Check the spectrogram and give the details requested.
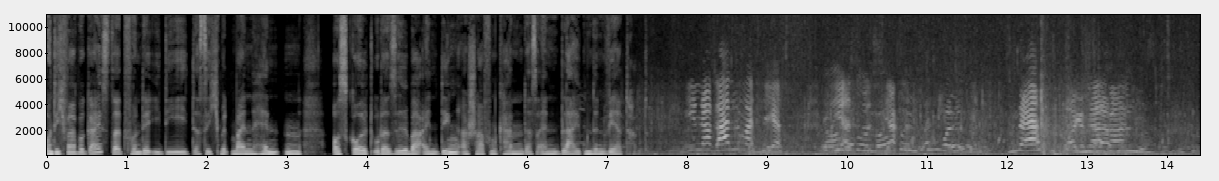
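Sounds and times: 
speech: 0:00.0 - 0:08.5
children chattering and calling: 0:06.5 - 0:14.4
person wading knee-deep through shallow warm lagoon water over soft sand: 0:07.0 - 0:14.4.

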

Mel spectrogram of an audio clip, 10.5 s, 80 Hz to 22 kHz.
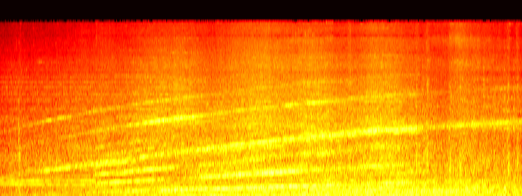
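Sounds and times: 
rumble of train wheels and carriages: 0:00.0 - 0:02.2, 0:03.2 - 0:10.4.

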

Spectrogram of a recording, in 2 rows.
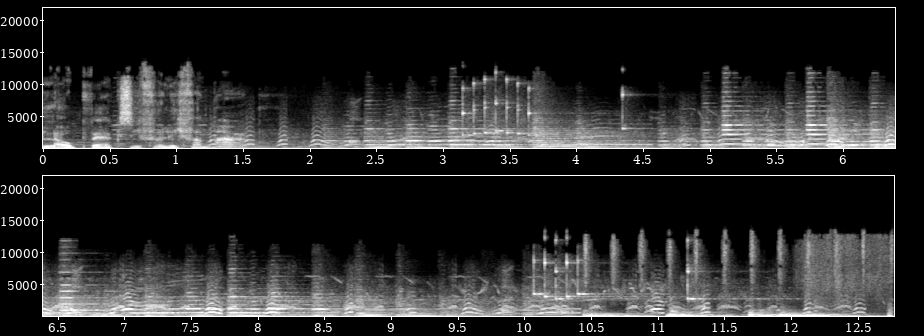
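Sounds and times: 
speech: 0:00.1 - 0:01.9
pack of hunting dogs barking and yelping: 0:01.5 - 0:03.2, 0:04.2 - 0:12.6.

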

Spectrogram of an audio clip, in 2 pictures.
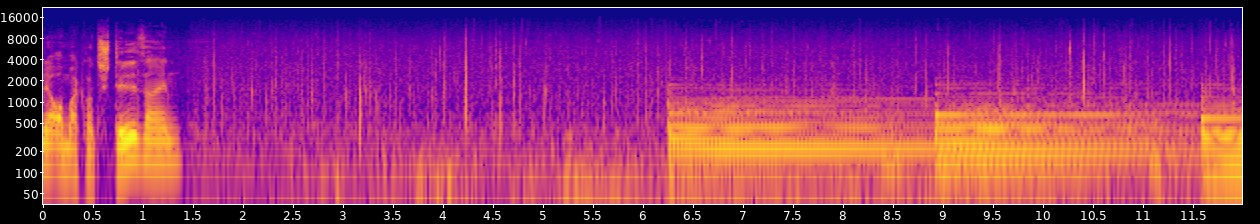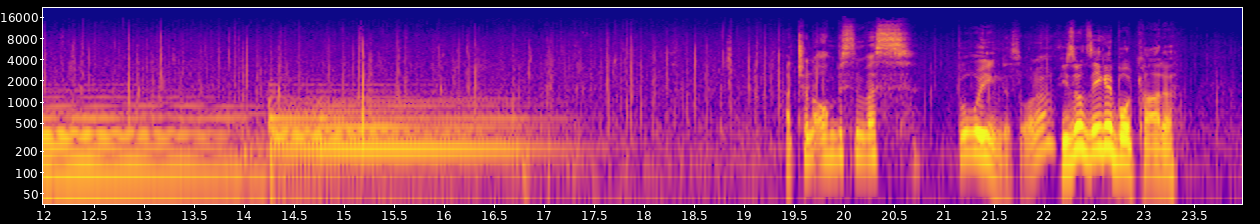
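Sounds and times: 
speech: 0:00.0 - 0:01.6, 0:19.6 - 0:23.4
rain pattering on a surface: 0:00.0 - 0:23.9
sustained musical chords: 0:06.3 - 0:17.7.

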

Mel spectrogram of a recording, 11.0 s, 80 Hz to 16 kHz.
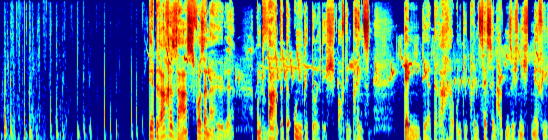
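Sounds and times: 
horse hooves galloping: 0:00.0 - 0:03.4
speech: 0:03.0 - 0:10.9.

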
